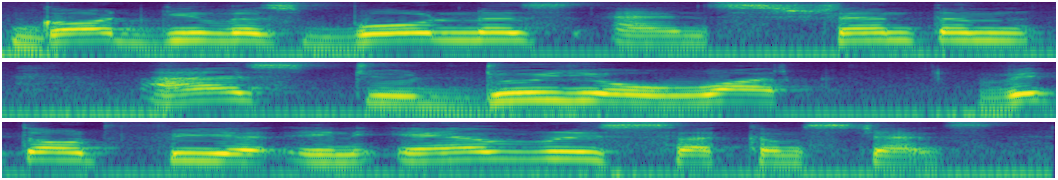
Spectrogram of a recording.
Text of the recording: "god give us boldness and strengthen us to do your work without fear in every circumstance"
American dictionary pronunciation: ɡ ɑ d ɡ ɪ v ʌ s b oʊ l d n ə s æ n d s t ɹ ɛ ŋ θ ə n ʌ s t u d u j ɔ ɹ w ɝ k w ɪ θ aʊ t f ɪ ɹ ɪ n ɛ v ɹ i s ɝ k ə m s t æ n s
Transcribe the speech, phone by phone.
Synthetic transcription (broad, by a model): ɡ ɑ d ɡ ɪ v ʌ s b oʊ l d n ə s æ n d s t ɹ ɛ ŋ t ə n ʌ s t u d u j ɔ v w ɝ k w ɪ t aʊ t f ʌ ɹ ɪ n ɛ v ɹ i s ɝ k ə m s t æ n s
